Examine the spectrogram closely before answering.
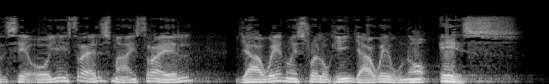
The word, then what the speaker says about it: Yahweh: que no tiene el pacto de la circuncisión yahwe que así se pronuncia por lo que ya expliqué no puede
